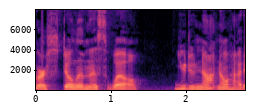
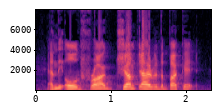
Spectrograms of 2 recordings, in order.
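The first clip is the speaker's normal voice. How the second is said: ordinary delivery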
